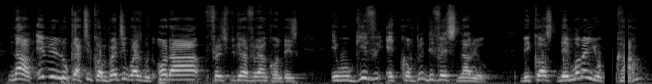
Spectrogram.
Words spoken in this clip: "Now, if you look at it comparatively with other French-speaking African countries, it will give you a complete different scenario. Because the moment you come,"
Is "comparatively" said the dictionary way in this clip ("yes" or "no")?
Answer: no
